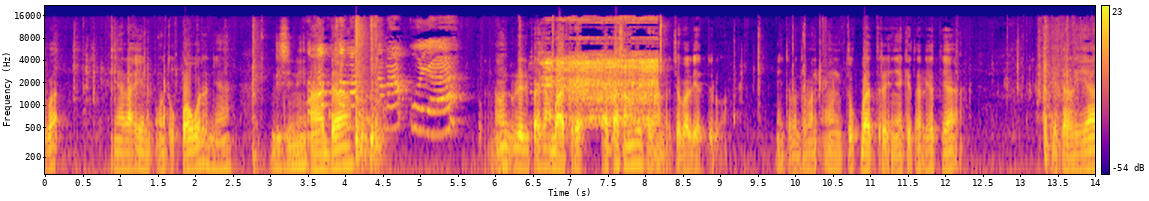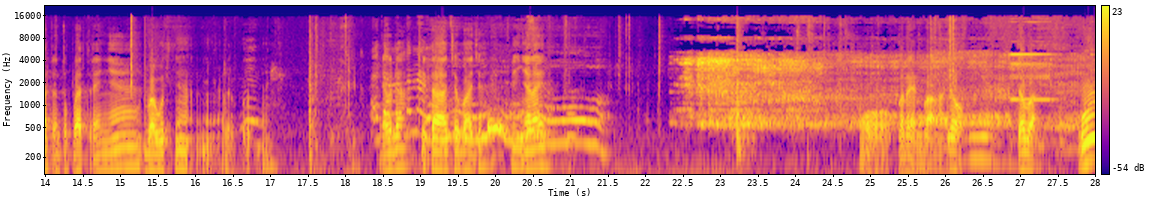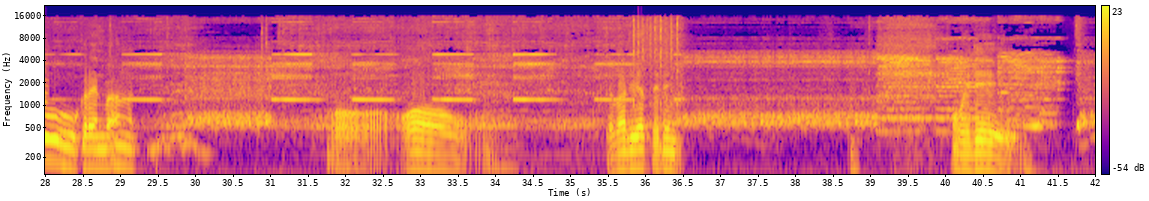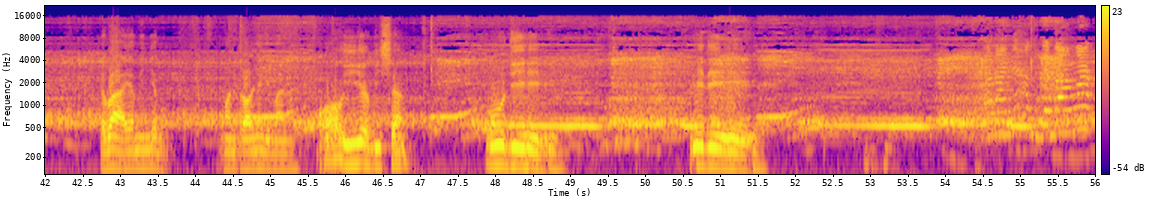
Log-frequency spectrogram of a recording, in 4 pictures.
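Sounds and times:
child's voice: 3.5 - 5.7, 18.4 - 21.6, 54.4 - 56.0
toy excavator humming: 6.6 - 8.3, 22.4 - 56.0.

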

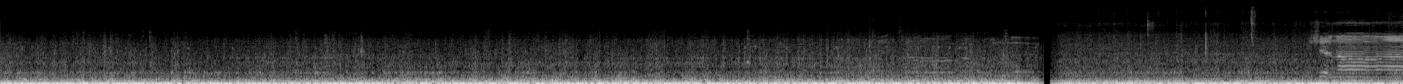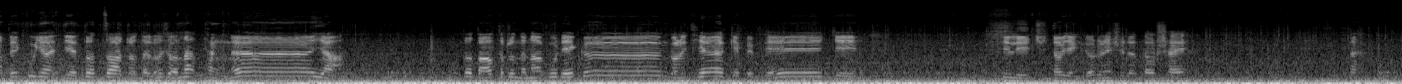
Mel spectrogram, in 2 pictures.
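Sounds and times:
car engine and tyres rumbling: 0.0 - 28.0.

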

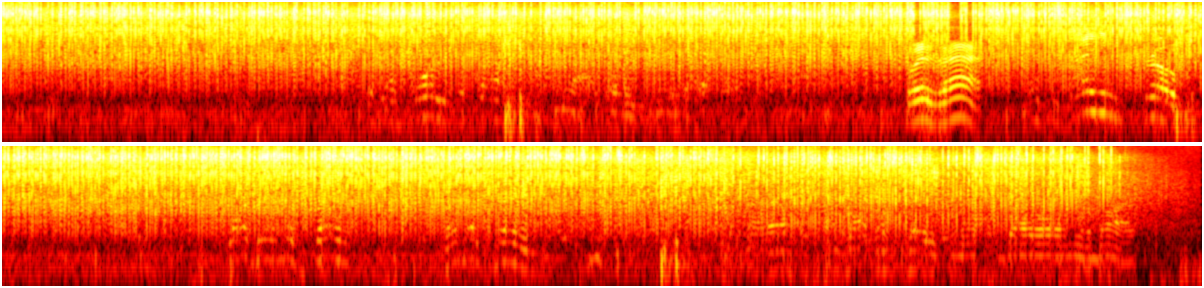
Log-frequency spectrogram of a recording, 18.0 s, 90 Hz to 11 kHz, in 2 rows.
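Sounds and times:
firework fountain hissing and crackling: 0.0 - 18.0
sharp firework pop: 3.6 - 5.1, 8.7 - 9.3, 12.2 - 17.6.

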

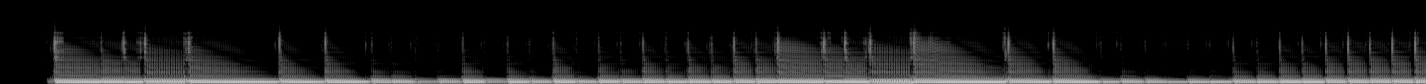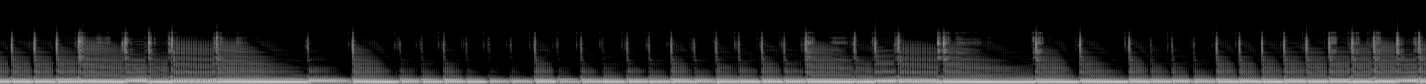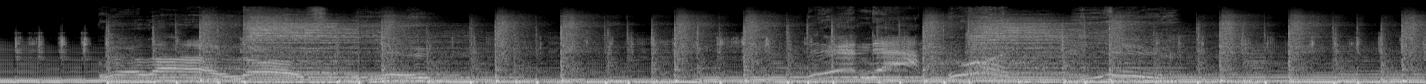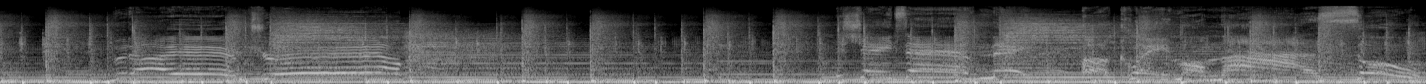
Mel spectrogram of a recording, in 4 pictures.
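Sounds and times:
distorted electric bass guitar: 0.4 - 57.0
full rock band playing: 29.5 - 57.0.

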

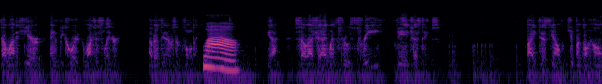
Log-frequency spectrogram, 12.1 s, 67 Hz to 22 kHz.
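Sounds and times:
person speaking: 4.0 - 4.8.

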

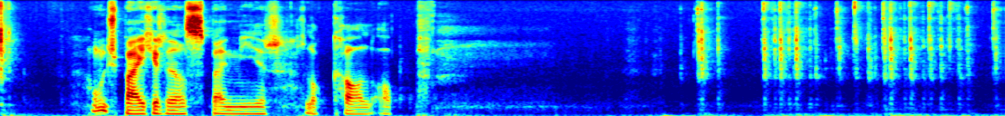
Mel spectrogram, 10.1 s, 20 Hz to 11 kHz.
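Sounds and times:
typing on computer keyboard: 6.8 - 10.0.

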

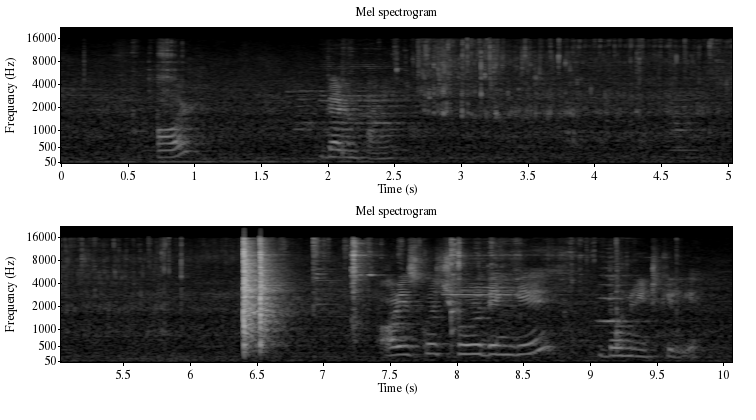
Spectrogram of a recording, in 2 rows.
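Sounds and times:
water trickling into pot: 2.6 - 6.0.

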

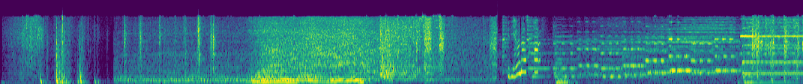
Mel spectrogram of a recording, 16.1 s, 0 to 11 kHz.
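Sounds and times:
car engine revving: 2.6 - 7.9.

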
